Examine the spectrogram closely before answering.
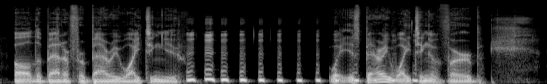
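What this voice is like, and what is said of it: Unusually deep, rough voice. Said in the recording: “My, what a deep voice you have ... the coughing that comes with your voice ... now I sound a little bit more caramelly ... earlier, I sounded like the man from the trailers ... Kind of goes in and out”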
